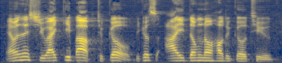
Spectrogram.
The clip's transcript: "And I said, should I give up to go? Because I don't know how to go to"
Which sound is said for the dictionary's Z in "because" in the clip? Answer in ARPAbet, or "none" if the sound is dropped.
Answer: S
